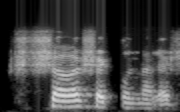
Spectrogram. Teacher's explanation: sh where we touch our tongue to the hard portion of our pallet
